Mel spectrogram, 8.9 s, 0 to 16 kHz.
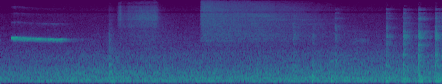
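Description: A short high whistle near the start, then a long hiss of compressed air from the Iyo Railway 700 series electric train. Near the end, irregular clacking as the train starts to pull away.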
